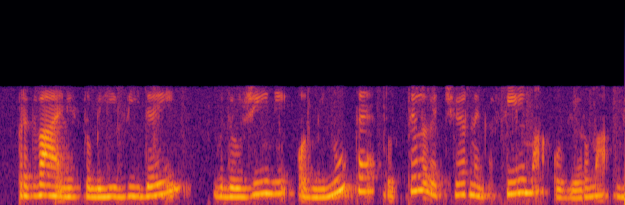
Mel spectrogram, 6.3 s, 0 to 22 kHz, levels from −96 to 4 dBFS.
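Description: Speech runs through a telephone-band channel with nothing above 4 kHz, consistent with G.711 mu-law at 64 kbps, and room noise sits about 30 dB below the voice. Overdone noise removal affects the whole clip: bands near the noise estimate are pushed almost to silence, leaving a hollow background with twinkling specks. A codec would not do this, because its coding noise stays steady while these specks flicker.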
